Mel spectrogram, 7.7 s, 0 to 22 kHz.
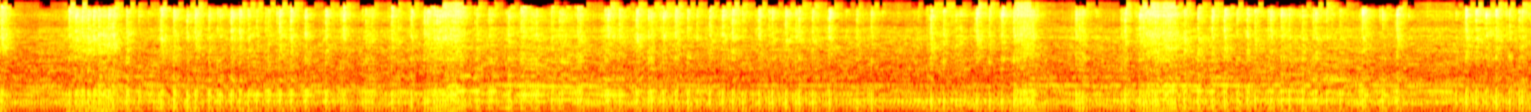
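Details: McCulloch 250 chainsaw with Tillotson carb, sat in a shed since the late 60s or early 70s, revived: loud, crisp two-stroke buzz holding steady without stumbling; runs strong, though idle screw found all the way in, suggesting past carb/idle problems.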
